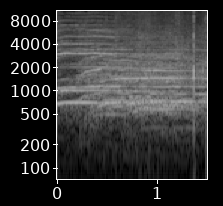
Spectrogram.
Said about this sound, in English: You guys are already rowdy and I like it. Maybe you can just cheer, do whatever you want.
